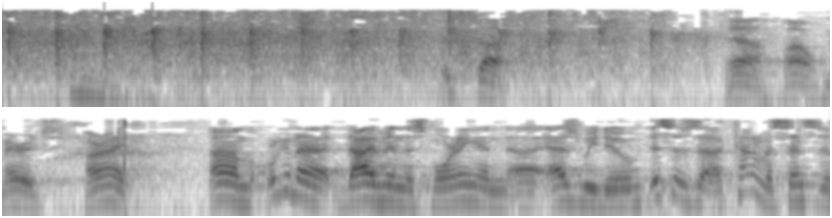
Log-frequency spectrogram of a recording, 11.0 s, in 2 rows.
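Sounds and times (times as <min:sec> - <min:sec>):
church congregation applauding during a morning service: 0:00.0 - 0:04.8
speech: 0:03.2 - 0:03.5, 0:04.8 - 0:11.0.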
